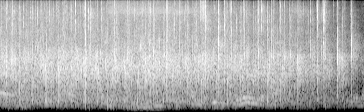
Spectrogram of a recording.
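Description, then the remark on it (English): An audience claps hands to the Lord one morning in a steady, dense burst of applause lasting several seconds, with faint murmuring voices mixed underneath the clapping. “Can we clap our hands to the Lord this morning?”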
